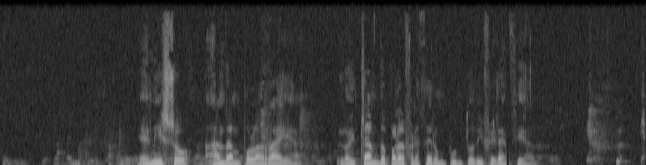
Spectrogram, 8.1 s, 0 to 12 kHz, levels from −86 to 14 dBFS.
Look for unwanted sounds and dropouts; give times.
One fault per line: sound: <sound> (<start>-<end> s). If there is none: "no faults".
sound: dropout (6.3-6.4 s)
